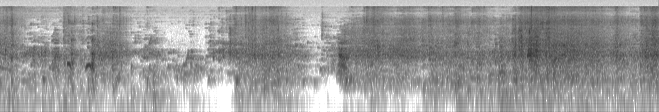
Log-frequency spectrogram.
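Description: Wind and sea-water noise aboard a small boat on open water, a steady rushing hiss that dips briefly about three seconds in.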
